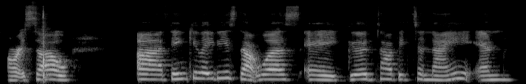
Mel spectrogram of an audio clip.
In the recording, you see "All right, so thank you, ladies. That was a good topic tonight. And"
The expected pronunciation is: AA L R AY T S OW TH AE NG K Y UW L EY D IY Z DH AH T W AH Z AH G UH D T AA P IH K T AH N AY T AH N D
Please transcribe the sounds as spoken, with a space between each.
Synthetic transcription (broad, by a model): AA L R AY T S OW TH AE NG K Y UW L EY D IY Z DH AH T W AH Z AH G UH D T AA P IH K T AH N AY T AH N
